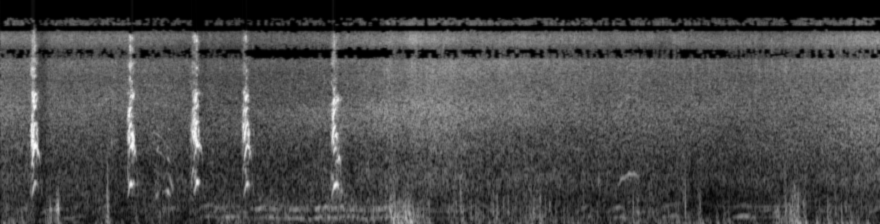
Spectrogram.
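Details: Shetland Sheepdog playing ball at the sea: five sharp barks in the first four seconds, then broadband rumbling of wind and surf with scattered thumps and faint noise for the remaining seconds.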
